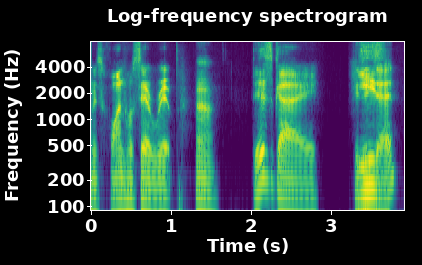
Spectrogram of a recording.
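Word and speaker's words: RYP: Oh, I thought it says R.I.P. No, it's his name. Oh, it's R.Y.P. But it's pronounced Rip.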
